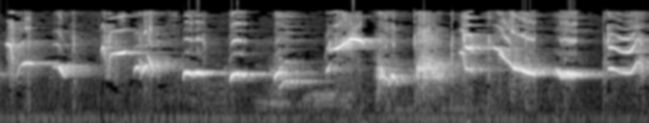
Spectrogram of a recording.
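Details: Champion greater green leafbird in full song, pouring out rapid phrases of bright whistles, downward slurs and scratchy notes. The voice is coarse and persistent, with each burst about a third of a second long over a faint low hum.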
